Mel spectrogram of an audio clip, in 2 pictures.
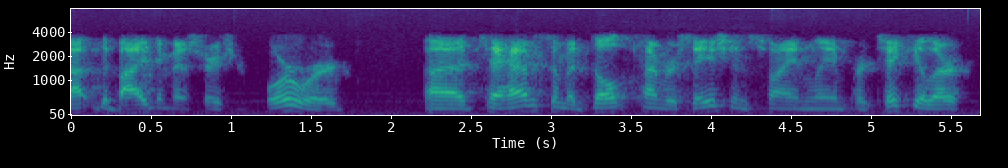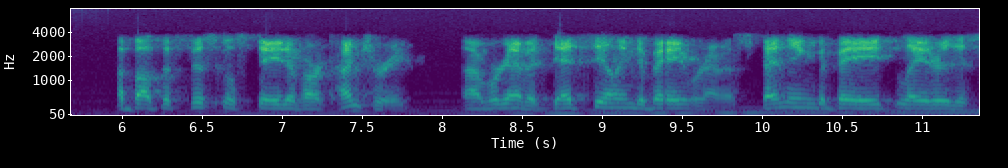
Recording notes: I spent some time on the phone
